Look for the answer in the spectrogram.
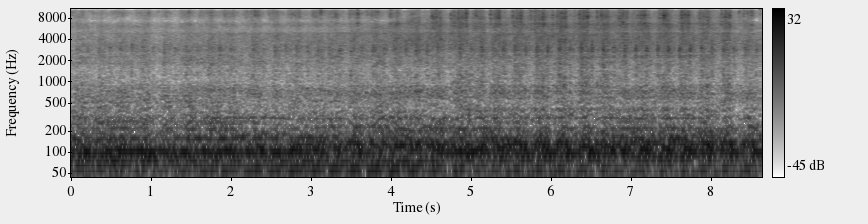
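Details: First start with base tune, on a hoist, two exhaust clamps missing: loud, lumpy idle with fast puffing tick and metallic tap; leaking exhaust manifold/header gasket plus torque converter bolt hitting, fixed by changing the bolt and a new header gasket.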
